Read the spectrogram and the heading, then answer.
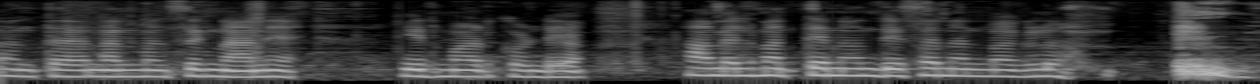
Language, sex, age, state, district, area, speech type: Kannada, female, 45-60, Karnataka, Kolar, rural, spontaneous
